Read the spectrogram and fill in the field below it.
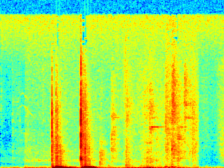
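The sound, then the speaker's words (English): A cat bangs against a door: two heavy thumps in quick succession, followed by faint rattling and shuffling; muffled banging with no voices. “Fucking cat was banging on the door.”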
